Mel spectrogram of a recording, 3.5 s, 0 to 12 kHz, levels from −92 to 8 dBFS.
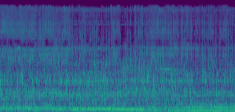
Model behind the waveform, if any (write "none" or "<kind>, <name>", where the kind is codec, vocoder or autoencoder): vocoder, BigVGAN v2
